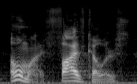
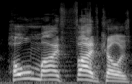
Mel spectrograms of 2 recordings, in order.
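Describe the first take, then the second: First: Low, soft mutter under the breath; muttered first take. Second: Raised, higher exclaim of disbelief; louder second take. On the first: Gamer muttering at the opponent's five-colour deck. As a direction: say it quietly to yourself first. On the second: Gamer exclaiming at the opponent's five-colour deck. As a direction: call it out, surprised. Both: Real, not acted.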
